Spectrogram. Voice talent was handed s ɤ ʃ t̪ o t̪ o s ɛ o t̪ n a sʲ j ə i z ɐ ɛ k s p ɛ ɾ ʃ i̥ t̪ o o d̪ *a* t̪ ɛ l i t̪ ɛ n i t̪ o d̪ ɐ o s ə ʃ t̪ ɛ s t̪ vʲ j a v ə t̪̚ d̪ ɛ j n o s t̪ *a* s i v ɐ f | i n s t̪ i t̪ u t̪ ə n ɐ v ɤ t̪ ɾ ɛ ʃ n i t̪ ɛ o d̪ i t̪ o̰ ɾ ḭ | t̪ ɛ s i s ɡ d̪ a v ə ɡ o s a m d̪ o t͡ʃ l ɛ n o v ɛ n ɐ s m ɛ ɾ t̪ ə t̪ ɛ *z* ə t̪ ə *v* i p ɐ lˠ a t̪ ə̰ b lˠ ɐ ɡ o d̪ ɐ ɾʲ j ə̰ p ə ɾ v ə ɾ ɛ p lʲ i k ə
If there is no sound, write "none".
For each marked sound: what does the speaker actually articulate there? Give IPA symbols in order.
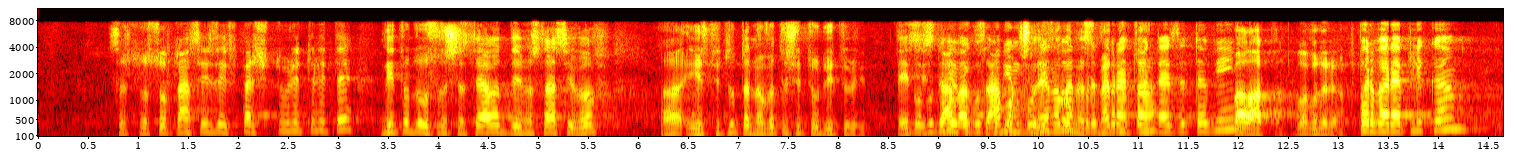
i, a, z, v

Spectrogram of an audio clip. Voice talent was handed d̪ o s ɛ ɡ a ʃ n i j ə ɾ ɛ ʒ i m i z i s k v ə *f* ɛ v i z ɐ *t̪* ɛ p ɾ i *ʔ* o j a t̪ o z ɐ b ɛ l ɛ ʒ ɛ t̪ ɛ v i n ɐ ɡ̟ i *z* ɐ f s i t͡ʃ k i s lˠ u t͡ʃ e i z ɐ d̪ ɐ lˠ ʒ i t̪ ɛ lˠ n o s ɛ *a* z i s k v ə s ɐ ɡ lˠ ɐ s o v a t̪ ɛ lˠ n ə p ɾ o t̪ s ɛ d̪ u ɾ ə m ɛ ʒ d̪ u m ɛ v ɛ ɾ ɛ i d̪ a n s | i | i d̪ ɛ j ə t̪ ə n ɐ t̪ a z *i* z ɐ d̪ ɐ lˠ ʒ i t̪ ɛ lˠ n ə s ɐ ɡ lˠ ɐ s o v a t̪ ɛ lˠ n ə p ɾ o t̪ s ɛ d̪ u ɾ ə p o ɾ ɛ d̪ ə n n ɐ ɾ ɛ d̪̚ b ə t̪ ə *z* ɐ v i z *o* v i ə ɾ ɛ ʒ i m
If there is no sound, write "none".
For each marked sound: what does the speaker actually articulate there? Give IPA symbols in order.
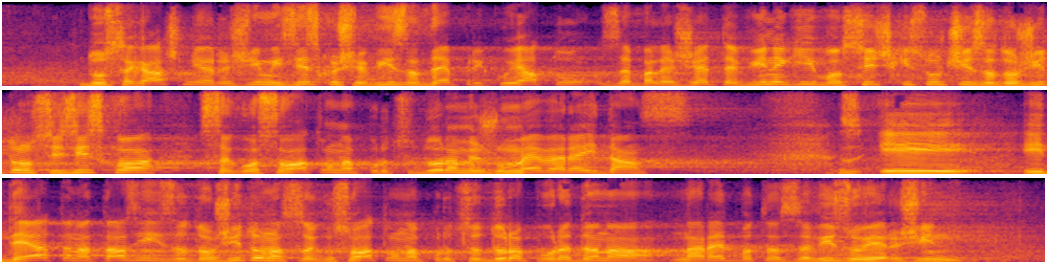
ʃ, d̪, k, v, i, i, z, o

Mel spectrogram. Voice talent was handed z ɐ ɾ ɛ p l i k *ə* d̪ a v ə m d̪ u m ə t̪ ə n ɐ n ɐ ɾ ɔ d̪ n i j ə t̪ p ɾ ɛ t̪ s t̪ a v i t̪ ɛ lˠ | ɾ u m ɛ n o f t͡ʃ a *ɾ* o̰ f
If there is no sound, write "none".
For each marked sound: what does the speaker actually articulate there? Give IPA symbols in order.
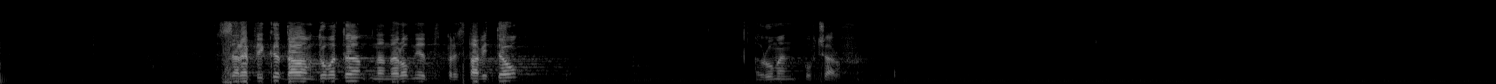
ə, ɾ

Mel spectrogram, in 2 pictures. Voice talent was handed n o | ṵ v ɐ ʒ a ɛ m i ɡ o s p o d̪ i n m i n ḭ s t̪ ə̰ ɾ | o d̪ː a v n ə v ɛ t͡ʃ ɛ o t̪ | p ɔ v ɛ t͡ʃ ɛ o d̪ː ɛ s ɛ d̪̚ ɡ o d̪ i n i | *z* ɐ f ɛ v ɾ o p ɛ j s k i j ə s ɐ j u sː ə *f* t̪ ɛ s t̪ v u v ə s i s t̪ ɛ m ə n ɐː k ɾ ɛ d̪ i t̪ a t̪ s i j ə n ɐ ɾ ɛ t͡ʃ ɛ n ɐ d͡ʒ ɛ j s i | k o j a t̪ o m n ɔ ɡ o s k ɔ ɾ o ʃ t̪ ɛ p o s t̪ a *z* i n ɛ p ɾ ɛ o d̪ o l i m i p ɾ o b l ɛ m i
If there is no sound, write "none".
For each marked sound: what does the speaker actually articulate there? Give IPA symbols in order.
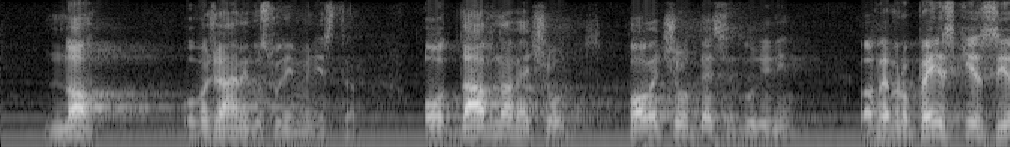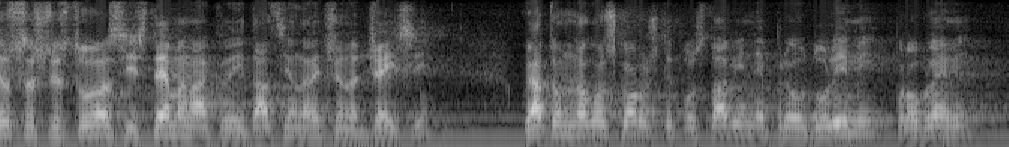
v, ʃ, v

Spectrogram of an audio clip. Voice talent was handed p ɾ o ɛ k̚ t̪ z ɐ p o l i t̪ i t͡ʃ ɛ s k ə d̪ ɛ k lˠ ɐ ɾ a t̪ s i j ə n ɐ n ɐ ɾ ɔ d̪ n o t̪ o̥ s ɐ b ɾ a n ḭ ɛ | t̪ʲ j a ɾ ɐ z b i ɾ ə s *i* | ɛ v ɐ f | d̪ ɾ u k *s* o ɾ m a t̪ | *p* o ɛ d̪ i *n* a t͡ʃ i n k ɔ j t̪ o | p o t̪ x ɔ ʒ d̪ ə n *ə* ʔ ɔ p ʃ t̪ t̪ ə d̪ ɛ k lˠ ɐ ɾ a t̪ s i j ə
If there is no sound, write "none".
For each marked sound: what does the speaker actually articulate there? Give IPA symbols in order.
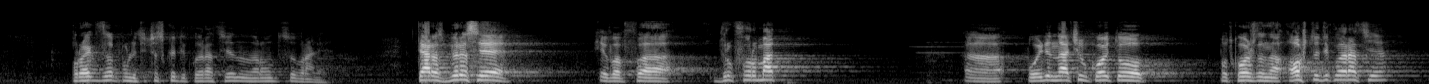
ɛ, f, p, nː, ɐ

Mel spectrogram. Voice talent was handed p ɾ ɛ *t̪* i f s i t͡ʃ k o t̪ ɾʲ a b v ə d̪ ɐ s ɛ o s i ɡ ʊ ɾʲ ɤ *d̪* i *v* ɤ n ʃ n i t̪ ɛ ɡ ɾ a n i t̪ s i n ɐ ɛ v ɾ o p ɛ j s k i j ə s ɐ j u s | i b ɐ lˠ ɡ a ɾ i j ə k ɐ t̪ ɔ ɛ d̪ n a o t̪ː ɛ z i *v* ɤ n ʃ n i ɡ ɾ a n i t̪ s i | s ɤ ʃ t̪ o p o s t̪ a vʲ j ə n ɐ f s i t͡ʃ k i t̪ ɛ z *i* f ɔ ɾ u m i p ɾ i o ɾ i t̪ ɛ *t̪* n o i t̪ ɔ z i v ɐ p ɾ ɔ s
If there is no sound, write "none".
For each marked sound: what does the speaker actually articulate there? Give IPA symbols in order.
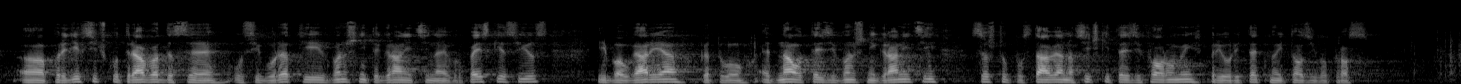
d̪, t̪, v, v, i, t̪

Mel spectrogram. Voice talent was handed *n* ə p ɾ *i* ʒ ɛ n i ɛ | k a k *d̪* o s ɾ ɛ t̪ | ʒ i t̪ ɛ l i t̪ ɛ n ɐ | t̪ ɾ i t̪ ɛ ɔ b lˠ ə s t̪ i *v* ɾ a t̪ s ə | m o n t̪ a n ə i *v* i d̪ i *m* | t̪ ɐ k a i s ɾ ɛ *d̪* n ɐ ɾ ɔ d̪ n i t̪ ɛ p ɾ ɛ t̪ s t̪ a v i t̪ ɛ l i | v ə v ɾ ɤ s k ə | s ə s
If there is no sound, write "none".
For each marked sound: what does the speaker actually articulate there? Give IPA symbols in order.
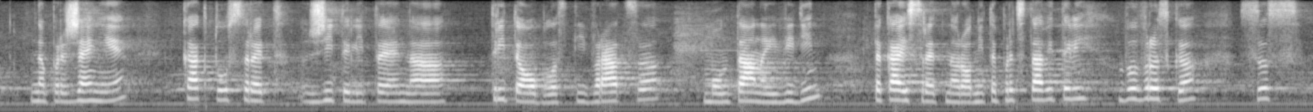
n, ɛ, t̪, v, v, n, t̪

